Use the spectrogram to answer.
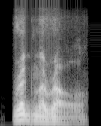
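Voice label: "rigmarole", British English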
